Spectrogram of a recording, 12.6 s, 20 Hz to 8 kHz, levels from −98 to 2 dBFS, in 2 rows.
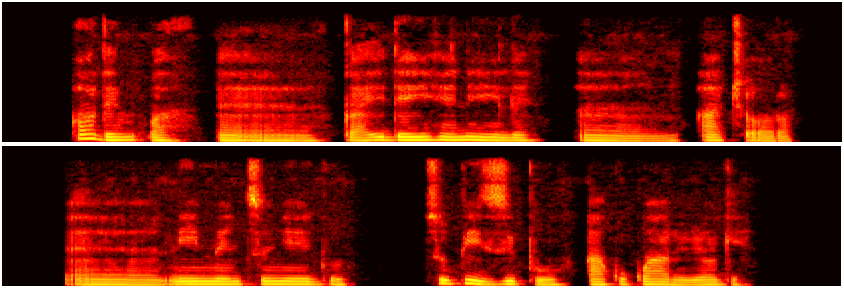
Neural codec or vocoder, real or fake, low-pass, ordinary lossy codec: none; real; 7.2 kHz; MP3, 64 kbps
